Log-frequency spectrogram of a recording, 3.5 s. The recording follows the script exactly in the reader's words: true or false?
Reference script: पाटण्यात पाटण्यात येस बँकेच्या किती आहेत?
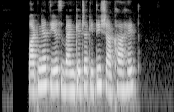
false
